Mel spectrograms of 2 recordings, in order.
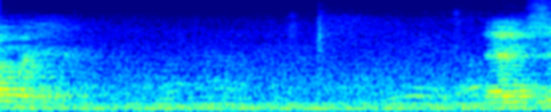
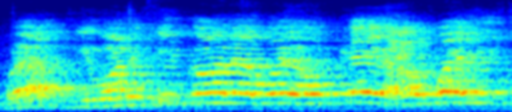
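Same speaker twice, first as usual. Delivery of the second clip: much higher and louder, patient and inviting; a raised, coaxing God voice; God speaking; 5 semitones higher, 4 dB louder than usual. Acted. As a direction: play God holding out his hand, willing to wait.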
